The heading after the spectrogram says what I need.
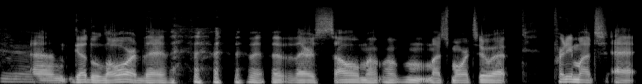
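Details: Adult male speech-language pathologist who has stuttered since age eight, had off-and-on speech therapy into his early twenties, and deliberately lets his stutter show; stuttering with repetitions of sounds, words and phrases.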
